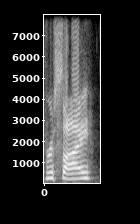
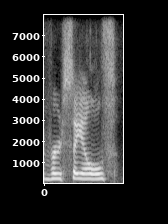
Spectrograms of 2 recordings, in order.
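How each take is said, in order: First: The name is said with a French pronunciation. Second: The name is said with an anglicized pronunciation. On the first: This is the original pronunciation that locals correct. "if you try to say it Versailles, they will correct you" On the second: This is how the local town's name is said. "They have a town legitimately named Versailles"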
